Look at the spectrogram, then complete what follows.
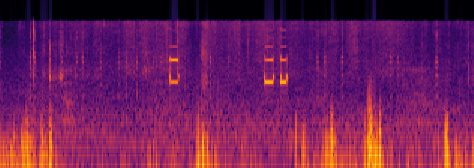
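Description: Metal detector beeping at a target: one short electronic beep about two seconds in, then a quick pair of beeps a little over a second later. Between the beeps there is rustling and scraping as hands work through grass and soil at the dig hole.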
